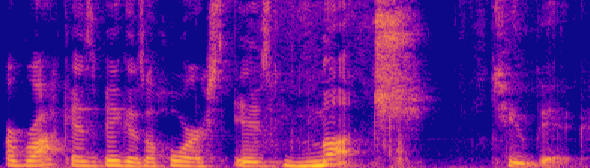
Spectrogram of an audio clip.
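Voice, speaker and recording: Husky woman reading aloud to young children. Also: medium pitch. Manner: deliberate, expressive storytelling with stressed words. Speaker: kindergarten teacher. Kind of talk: children's picture book read-aloud with chatty asides.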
